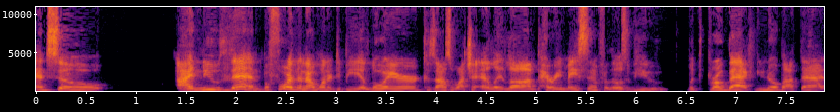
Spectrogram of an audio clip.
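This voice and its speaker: With an American accent, a woman speaks in an animated tone at a fairly quick pace. Her voice is somewhat breathy and sits at a medium pitch. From Brooklyn, New York. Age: 40s. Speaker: educator. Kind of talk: panel talk.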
